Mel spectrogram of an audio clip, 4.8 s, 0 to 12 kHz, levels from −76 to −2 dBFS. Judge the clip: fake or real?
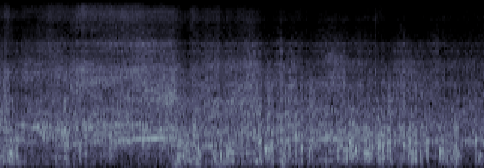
fake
